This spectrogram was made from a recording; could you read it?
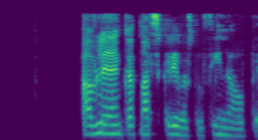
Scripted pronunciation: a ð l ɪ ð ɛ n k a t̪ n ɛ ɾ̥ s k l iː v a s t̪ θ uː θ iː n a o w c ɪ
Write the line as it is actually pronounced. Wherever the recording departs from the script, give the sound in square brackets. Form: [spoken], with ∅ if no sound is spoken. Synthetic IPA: a [v] l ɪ ð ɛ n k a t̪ n [a] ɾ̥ s k [ɾ] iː v a s t̪ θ [u] θ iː n a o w [p] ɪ

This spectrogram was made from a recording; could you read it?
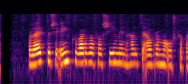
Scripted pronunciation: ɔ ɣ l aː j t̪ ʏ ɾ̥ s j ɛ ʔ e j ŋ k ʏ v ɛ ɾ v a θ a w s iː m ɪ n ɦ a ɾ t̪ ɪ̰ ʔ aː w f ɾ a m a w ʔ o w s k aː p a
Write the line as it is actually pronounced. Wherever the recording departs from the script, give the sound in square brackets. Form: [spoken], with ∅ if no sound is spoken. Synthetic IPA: ɔ ɣ l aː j t̪ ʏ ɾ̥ s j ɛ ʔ e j ŋ k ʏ v [a] ɾ [ð] a θ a w s iː m ɪ n ɦ a [l] t̪ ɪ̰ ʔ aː w f ɾ a m a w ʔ o w s k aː p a

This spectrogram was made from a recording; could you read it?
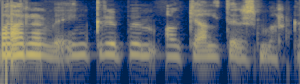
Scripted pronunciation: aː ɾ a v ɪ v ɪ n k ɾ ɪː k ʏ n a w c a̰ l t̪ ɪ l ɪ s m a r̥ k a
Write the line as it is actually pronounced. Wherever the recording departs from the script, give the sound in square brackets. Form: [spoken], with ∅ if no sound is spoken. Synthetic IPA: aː ɾ a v ɪ [ð] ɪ [ŋ] k ɾ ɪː [p] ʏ [m] a w c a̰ l t̪ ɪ [ɾ] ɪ s m a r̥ k a

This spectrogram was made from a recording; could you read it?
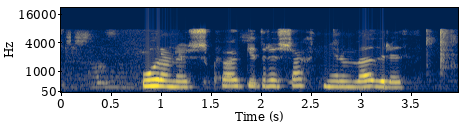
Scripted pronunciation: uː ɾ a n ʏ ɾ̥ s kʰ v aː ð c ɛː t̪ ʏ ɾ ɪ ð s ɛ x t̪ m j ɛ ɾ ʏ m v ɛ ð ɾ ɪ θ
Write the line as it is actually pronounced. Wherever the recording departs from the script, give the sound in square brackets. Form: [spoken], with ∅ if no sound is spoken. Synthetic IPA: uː ɾ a n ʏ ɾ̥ s kʰ v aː ð c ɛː t̪ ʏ ɾ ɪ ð s [a] x t̪ m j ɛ ɾ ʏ m v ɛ ð ɾ ɪ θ

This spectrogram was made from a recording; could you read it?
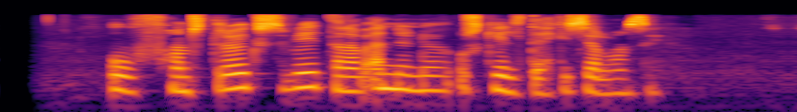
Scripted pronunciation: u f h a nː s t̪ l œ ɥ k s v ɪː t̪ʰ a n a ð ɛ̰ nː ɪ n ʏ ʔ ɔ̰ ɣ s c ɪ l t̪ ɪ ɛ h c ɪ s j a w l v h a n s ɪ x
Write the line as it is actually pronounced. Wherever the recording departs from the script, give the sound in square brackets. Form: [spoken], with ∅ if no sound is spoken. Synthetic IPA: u f h a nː s t̪ [ɾ] œ ɥ k s v ɪː [t̪] a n a [v] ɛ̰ nː ɪ n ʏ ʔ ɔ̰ ɣ s c ɪ l t̪ ɪ ɛ h c ɪ s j a w l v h a n s ɪ x

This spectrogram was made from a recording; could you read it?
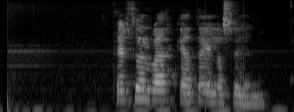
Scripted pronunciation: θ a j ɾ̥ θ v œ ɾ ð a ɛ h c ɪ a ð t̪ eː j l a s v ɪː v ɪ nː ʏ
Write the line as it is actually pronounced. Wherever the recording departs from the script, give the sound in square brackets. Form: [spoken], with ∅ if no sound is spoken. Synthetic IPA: θ [e] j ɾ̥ θ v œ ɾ [v] a ɛ h c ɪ a ð t̪ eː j l a s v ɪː [ð] ɪ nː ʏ

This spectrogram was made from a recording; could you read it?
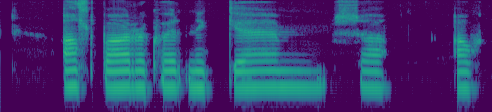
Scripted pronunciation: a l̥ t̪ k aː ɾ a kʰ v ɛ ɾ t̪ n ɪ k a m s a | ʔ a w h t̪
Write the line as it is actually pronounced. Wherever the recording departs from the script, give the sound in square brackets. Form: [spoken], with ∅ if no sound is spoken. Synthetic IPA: a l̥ t̪ [p] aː ɾ a kʰ v ɛ ɾ t̪ n ɪ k [ɛ] m s a | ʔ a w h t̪

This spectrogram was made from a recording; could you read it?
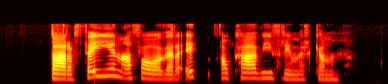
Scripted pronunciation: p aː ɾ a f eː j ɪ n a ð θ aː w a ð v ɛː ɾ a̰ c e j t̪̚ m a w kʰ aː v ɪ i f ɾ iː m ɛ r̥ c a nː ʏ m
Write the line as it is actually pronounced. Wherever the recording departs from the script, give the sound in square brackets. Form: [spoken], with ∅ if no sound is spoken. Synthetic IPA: p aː ɾ a f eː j ɪ n a ð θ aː w a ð v ɛː ɾ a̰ [ʔ] e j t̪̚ [n] a w kʰ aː v ɪ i f ɾ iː m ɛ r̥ c a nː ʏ m

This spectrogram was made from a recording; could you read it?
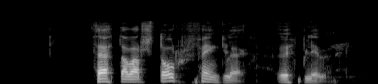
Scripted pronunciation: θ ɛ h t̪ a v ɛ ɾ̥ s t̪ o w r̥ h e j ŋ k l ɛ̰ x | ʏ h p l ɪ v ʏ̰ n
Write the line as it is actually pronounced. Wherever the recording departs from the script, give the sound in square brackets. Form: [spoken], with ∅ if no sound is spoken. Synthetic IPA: θ ɛ h t̪ a v [a] ɾ̥ s t̪ o w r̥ [f] e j ŋ k l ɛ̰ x | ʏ h p l ɪ v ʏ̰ n

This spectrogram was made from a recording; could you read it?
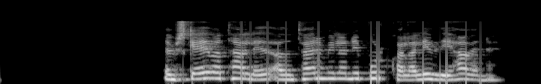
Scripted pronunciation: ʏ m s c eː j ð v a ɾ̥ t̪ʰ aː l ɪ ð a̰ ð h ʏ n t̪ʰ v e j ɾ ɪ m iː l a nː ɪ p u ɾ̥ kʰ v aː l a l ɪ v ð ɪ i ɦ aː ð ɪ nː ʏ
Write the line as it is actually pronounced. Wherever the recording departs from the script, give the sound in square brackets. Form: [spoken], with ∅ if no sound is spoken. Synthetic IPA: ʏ m s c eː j ð v a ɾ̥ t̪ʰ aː l ɪ ð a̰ ð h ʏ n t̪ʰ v [a] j ɾ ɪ m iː l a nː ɪ p u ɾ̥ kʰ v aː l a l ɪ v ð ɪ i ɦ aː [v] ɪ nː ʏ

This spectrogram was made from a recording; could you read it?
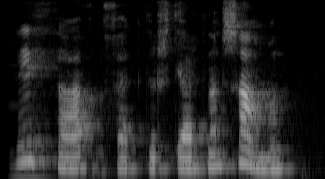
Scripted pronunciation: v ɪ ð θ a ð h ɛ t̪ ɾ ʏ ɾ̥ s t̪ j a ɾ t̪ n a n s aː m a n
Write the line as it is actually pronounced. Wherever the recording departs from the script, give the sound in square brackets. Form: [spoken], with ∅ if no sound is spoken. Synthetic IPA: v ɪ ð θ a ð [f] ɛ t̪ [l] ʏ ɾ̥ s t̪ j a ɾ t̪ n a n s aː m a n

